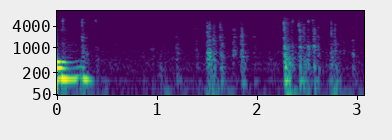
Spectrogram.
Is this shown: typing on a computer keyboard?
yes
